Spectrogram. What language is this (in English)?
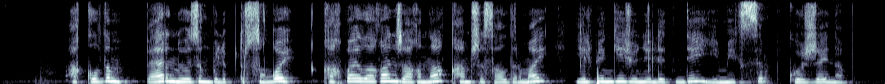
Kazakh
